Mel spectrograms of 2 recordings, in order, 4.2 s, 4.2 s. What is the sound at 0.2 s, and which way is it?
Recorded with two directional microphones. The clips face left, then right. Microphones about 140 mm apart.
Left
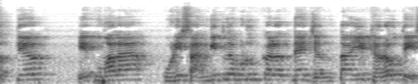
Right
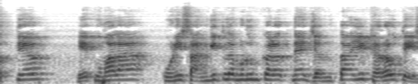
Speech, 25° right (ahead or behind).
